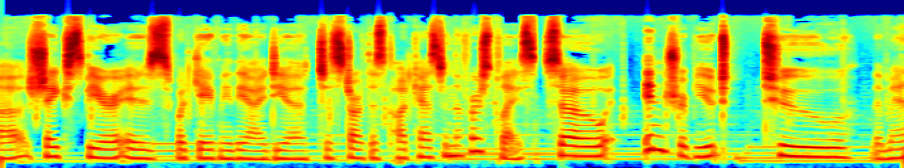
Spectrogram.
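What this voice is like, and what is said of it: Usual voice. Nothing is said of it.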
